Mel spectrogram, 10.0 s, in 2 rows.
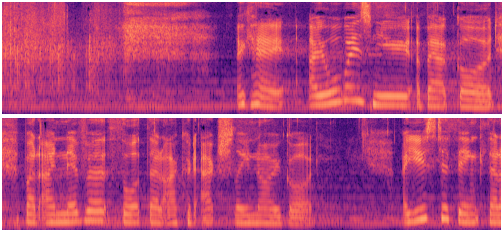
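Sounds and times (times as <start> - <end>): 
audience clapping: 0.0 - 1.6
speech: 2.4 - 8.3, 9.0 - 9.9.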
